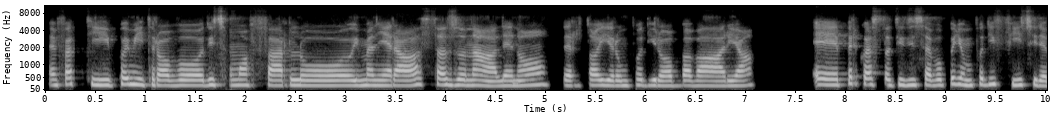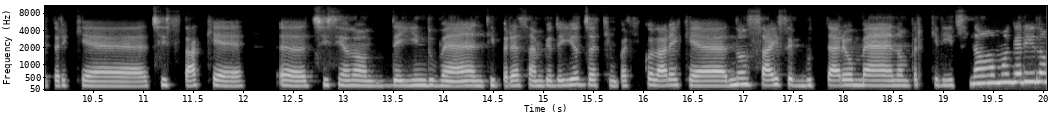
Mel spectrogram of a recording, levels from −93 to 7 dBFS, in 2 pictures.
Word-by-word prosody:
e 210 - -6
infatti 225 -1 -1
poi 240 +1 +2
mi 235 -2 +3
trovo, 205 -1 +1
diciamo, 215 -1 -1
a - - -1
farlo 200 -2 +1
in 195 0 +1
maniera 200 +1 +2
stagionale, 205 -5 +1
no, 210 +4 0
per 195 -2 -4
togliere 205 -1 0
un 195 0 -2
po' 210 +2 -4
di 205 +1 -2
roba 190 0 0
varia. 190 +1 0 0.6
Ehm, 220 -1 +1
per 265 +3 -2
questo, 230 -3 -2
ti 220 - -2
dicevo 215 0 0
poi 245 +3 -2
è - - +1
un 205 -1 +1
po' 235 +2 -2
difficile 220 -4 -1
perché 180 -2 -1
ci 220 - -1
sta 205 -2 -2
che, 185 -4 -2 0.3
ehm, 185 -2 +1
ci 185 +4 0
siano 200 -3 0
degli 190 +1 -2
indumenti, 190 -1 +1
per 185 -1 -2
esempio 195 0 -1
degli 200 +3 0
oggetti 210 -3 -2
in 185 - -3
particolare, 195 +2 -1
che 190 -2 +3
non 235 +2 +3
sai 220 -1 +1
se 225 0 -2
buttare 200 +1 -1
o 210 - +2
meno, 200 -1 +1
perché 210 +2 -8
dici: 205 -2 -6
"No, 290 +2 +3
magari 330 +2 +3
lo 345 0 +3
205 Hz, 170 wpm, -23 LUFS, 195-215 Hz, 0.6 s, mi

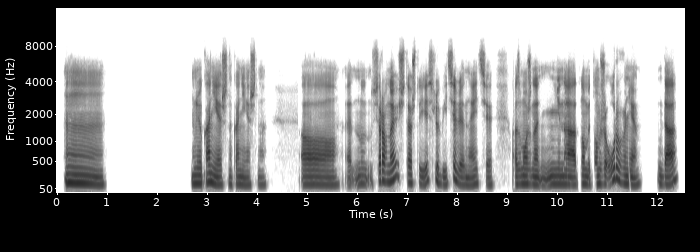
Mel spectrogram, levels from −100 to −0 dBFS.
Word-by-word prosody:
М. 125 -4 +3 1.8
Ну, 120 0 +1
и - - 0
конечно, 115 -5 +1
конечно. 105 -1 -4 0.7
А, 110 -1 +2 0.2
э, 105 - -5
н - - -10 0.3
ну, - - -15
всё - - -1
равно, 155 0 +4
я 225 - -5
считаю, 135 -11 -1
что 125 -2 -6
есть 130 +13 -3
любители, 110 -4 0
знаете, 105 +1 -4 0.3
возможно, 115 0 +1
не 110 +5 -1
на 115 -1 +5
одном 115 +2 -1
и - - -11
том 115 +3 -3
же 120 +1 -1
уровне. 120 - 0 0.3
Да? 110 +8 +5
115 Hz, 125 wpm, -26 LUFS, 110-120 Hz, 1.8 s, на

